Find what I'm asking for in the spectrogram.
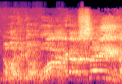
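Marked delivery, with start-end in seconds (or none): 0.3-0.8 high, louder disbelief; can't believe what you heard; incredulous what. Retold or imitated. Disbelief at friend's news. 0.8-1.8 high, slow, drawn-out cry of joy; ecstatic friend. Retold or imitated. Friend repeats his news.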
